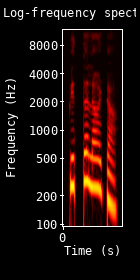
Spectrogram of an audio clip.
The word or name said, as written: ಪಿತಲಾಟ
